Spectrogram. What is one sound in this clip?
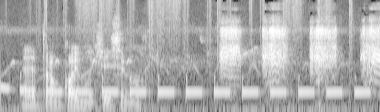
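A metal detector beeps in quick, even pulses.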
